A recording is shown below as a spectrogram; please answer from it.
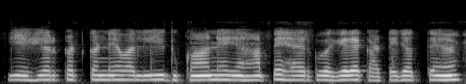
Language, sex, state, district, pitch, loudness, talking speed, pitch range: Hindi, female, Uttar Pradesh, Lalitpur, 210 Hz, -16 LUFS, 180 wpm, 205-215 Hz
